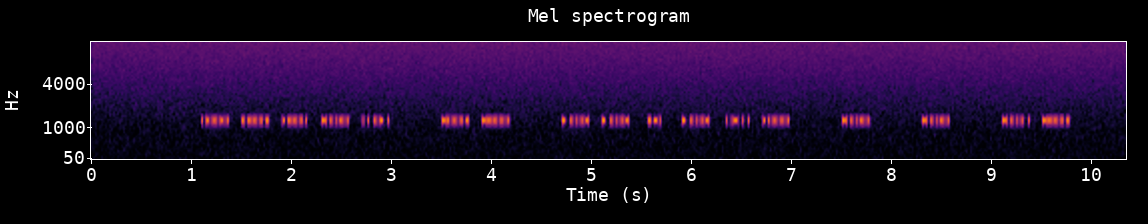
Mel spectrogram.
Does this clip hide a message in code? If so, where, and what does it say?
Yes: Hellschreiber (Feld-Hell, 122.5 baud) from 1.1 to 9.8 s, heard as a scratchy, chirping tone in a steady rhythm, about 1270 Hz. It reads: ZS6RJ DE AA1ATC R R FB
